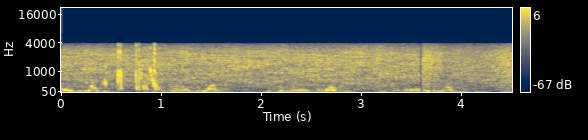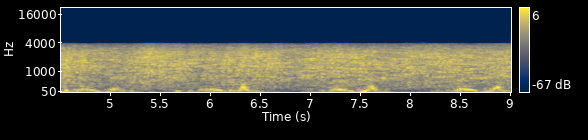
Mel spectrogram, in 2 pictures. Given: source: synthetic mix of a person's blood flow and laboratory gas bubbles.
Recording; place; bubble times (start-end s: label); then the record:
Doppler ultrasound of blood flow; precordium
0.41-0.49 s: bubbles
0.53-0.64 s: bubbles
0.71-1.02 s: bubbles
From the record:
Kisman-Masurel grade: 213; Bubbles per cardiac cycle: several, 3 to 8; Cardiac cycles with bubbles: 1 to 10%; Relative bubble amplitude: loud (0.450 to 0.775); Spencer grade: 1 (occasional bubble signal discernible with the cardiac motion signal, with majority of cardiac periods free of bubbles); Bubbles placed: anywhere in the cardiac cycle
